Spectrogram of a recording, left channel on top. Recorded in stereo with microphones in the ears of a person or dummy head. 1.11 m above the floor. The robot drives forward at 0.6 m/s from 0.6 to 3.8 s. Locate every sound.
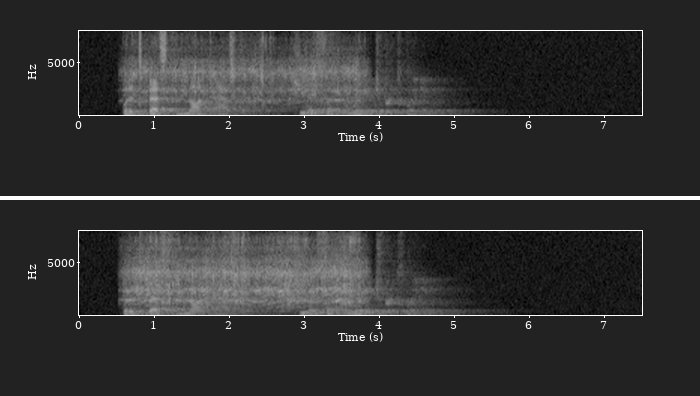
0.6 s a man speaking: 35° left (ahead or behind), 0.8 m; by 4.8 s 15° left (ahead or behind), 1.9 m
